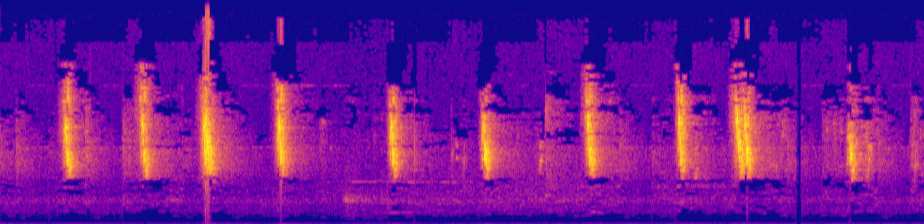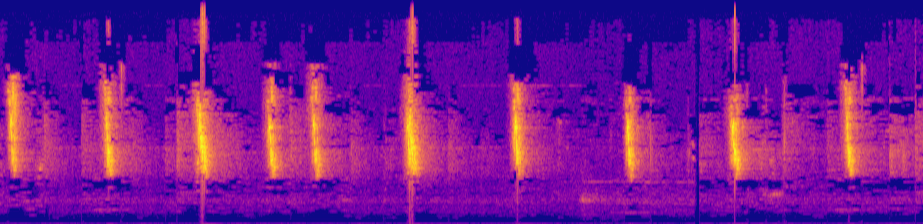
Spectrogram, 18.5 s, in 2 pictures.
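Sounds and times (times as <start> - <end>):
sparrow lure call chirps: 0.0 - 18.4.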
